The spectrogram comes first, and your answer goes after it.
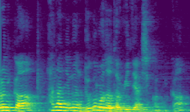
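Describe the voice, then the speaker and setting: In a room with audible echo and noticeable background noise, a man speaks at a fairly slow pace, his pitch swinging very widely. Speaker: pastor. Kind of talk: Bible study lecture. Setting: church. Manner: halting with fillers.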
